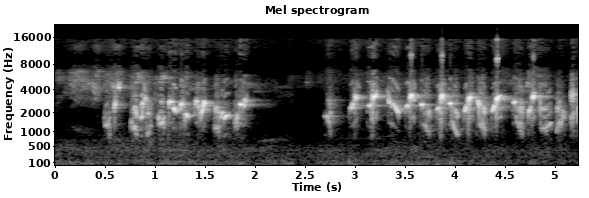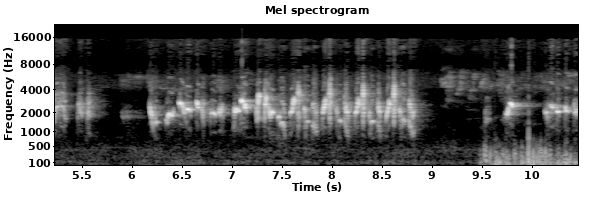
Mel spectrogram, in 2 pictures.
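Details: Three long, rapid chattering phrases of mixed warbled notes from a yellow-vented bulbul giving fighting song, then a short bubbly burst masked by a sudden rush of low noise at the end.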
